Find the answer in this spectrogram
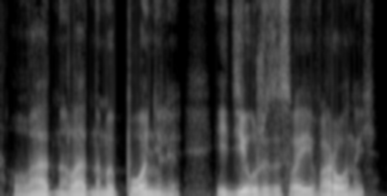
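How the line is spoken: Sighing cat. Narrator (Russian): вздохнул кот

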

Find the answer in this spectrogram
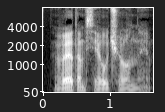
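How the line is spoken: Sighing. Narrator (Russian): вздохнул я

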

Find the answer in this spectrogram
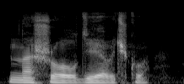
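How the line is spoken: Grumbling. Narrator (Russian): проворчала Натаха

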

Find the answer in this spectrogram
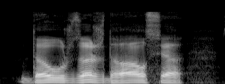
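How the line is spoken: Deep hoarse bass. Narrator (Russian): сказал кто-то густым, хриплым басом

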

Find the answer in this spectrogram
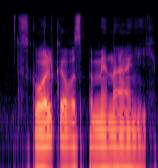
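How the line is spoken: Plain. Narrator (Russian): сказал Ингвар

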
